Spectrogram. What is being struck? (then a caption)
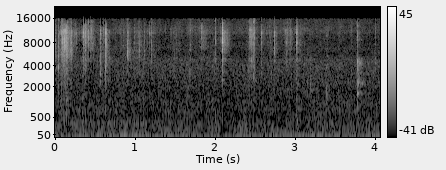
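Bar of soap. A utility-knife blade shaves a solid, dry, painted purple soap bar, curling off purple shavings. Quiet, short, crisp scraping and cutting clicks with bright edges come at irregular intervals over a low, steady background hum.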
